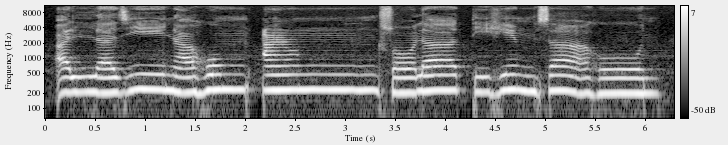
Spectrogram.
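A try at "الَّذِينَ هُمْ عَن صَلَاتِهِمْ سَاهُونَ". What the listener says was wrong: Coba kasih tebal itu huruf so. So-nya kasih tebal nak. Huruf isti'la. So. Al-sholah.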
